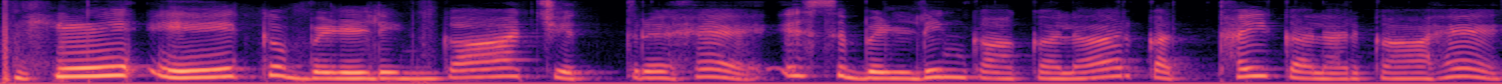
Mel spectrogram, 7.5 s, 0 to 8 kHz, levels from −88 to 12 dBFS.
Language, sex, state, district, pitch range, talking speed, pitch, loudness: Hindi, female, Madhya Pradesh, Bhopal, 215-280 Hz, 110 wpm, 235 Hz, -16 LUFS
